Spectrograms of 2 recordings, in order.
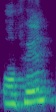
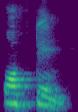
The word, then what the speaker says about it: often: American said often, but British said often. Here, American is silent T.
